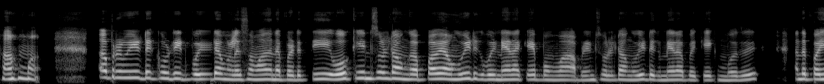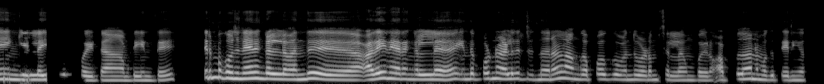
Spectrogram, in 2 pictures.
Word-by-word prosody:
ஆமா. 260 0 +1 0.7
அப்புறம் 315 -1 +1
வீட்டுக்கு 295 -3 +2
கூட்டிட்டு 265 -4 +1
போயிட்டு, 240 +2 +2
அவுங்கள 230 -3 +1
சமாதானப்படுத்தி, 225 0 -1 0.2
ஓகேன்னு 275 +1 0
சொல்ட்டு 275 -1 +2
அவுங்க 240 -3 +1
அப்பாவே 250 +3 +3
அவுங்க 240 0 +1
வீட்டுக்கு 260 -4 -1
போய் 220 -1 0
நேரா 225 +1 +3
கேட்போம் 210 -2 -3
வா! 210 - -2
அப்பிடின்னு 205 +1 -7
சொல்லிட்டு, 215 0 -3
அவுங்க 205 0 -5
வீட்டுக்கு 220 -3 -3
நேரா 210 0 0
போய் 200 0 -7
கேட்கும்போது, 195 +1 -5 0.5
அந்த 245 0 +1
பையன் 240 0 +3
இங்கே 220 -1 +1
இல்ல, 220 - +2
யூஎஸ் 465 0 -17
போயிட்டான் 190 0 -2
அப்பிடின்ட்டு, 190 +1 -5 0.4
திரும்ப 320 +1 0
கொஞ்ச 280 -2 +4
நேரங்கள்ல 260 -4 +5
வந்து 240 +4 +2 0.6
அதே 235 +4 +7
நேரங்கள்ல 230 -2 +2 0.3
இந்த 245 +1 -2
பொண்ணு 265 0 0
அழுதுட்டு 250 -1 -2
இருந்ததுனால, 225 +6 -2
அவுங்க 230 -3 -4
அப்பாவுக்கு 230 0 -5
வந்து 215 0 -4
உடம்பு 210 +1 -8
சரியில்லாம 195 -1 -7
போயிரும். 190 +1 -7
அப்பதான் 245 +5 -2
நமக்கு 205 -2 -7
தெரியும். 195 0 -7
230 Hz, 180 wpm, -22 LUFS, 210-255 Hz, 0.7 s, அதே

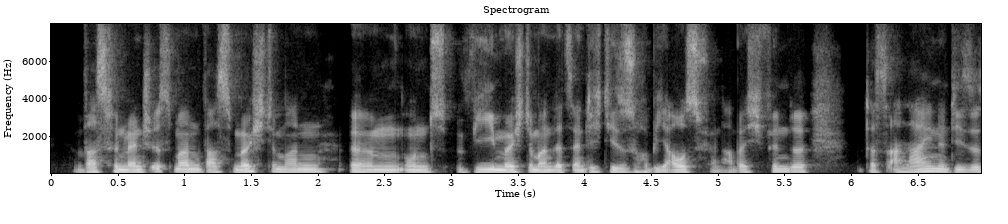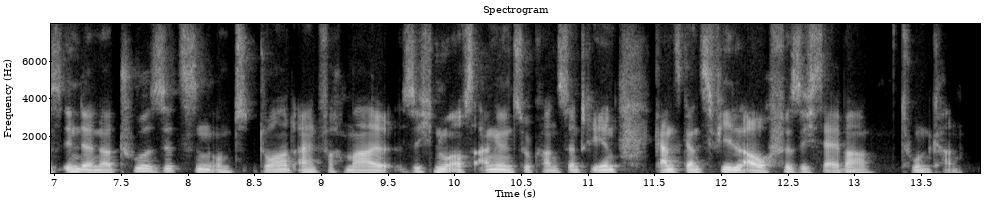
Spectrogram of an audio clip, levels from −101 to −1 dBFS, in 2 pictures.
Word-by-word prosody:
„Was 100 +3 -1
für 110 - +1
'n 100 - +5
Mensch 95 0 +2
ist 125 -1 -2
man? 110 -2 +3
Was 95 0 -2
möchte 110 +3 +1
man, 110 -1 +1
ähm, 95 -2 +2
und 95 0 0
wie 105 0 +2
möchte 95 +1 +4
man 90 -1 +3
letztendlich 90 +1 -1
dieses 90 -3 -2
Hobby 85 -1 -3
ausführen?“ 90 -5 0
Aber 90 - -5
ich 95 - -4
finde, 115 -1 -1 0.4
dass - - -7
alleine 105 +6 +2
dieses 105 +1 -3
In-der-Natur-Sitzen 115 +3 0
und 90 +1 -7
dort 100 +2 0
einfach 95 0 -3
mal 90 0 +2
sich 90 +3 -6
nur 110 0 +3
aufs - - -2
Angeln 100 -1 +3
zu - - -5
konzentrieren, 85 +5 -1 0.3
ganz, 105 0 +2
ganz 100 -2 +2
viel 100 -3 +4
auch 90 +1 +4
für - - -2
sich - - -5
selber 75 -2 -2 0.2
tun 80 -2 -5
kann. - - -15
95 Hz, 190 wpm, -23 LUFS, 90-105 Hz, 0.4 s, n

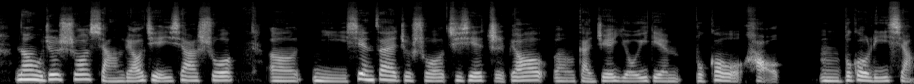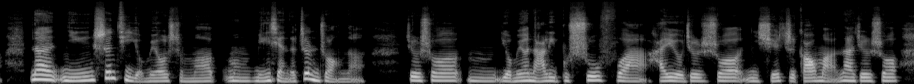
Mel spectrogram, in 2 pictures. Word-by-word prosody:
那 225 0 +8
我 210 - +7
是 - - -1
就 230 - +8
说 230 +1 +3
想 150 -10 +1
了 160 +3 +1
解 185 -4 +2
一 160 - -2
下 180 +1 +1
说， 185 +1 +1 0.3
呃， 160 -1 -1
你 150 -5 -1
现 220 - +5
在 205 -3 +3
就 180 0 -3
说 165 -1 -1
这 180 +3 -1
些 180 0 +3
指 150 -6 -1
标， 185 +3 +2
呃， 150 -1 -7
感 145 -4 -4
觉 160 +2 +1
有 150 -2 -3
一 160 +2 -1
点 145 -3 -3
不 155 - -4
够 170 -1 +2
好， - - -1 0.4
嗯， 165 -1 -1
不 190 - 0
够 190 -2 +5
理 160 0 -1
想， 165 - +1 0.3
那 225 -2 +5
您 175 +2 0
身 295 +7 +3
体 205 -10 -2
有 145 - -6
没 145 +3 -8
有 155 +1 -2
什 155 -1 -7
么， 145 +2 -7
嗯， 160 -1 -4
明 160 +2 -1
显 145 - -1
的 140 - -6
症 245 -3 +3
状 170 -7 -6
呢？ 125 - -12 0.4
就 180 -2 +1
是 - - -3
说， 175 -1 -2
嗯， 155 -2 -6
有 160 -2 -1
没 155 +2 -3
有 175 - +1
哪 160 -3 0
里 165 0 -2
不 170 +3 -10
舒 190 +3 +2
服 180 -1 -6
啊？ 150 -2 -3
还 160 - -5
有 160 -3 +1
就 160 - -3
是 160 - -2
说， 165 +1 -2
你 150 - -6
血 155 +2 -1
脂 155 -3 -5
高 155 0 +2
嘛， 160 -1 -3
那 170 -1 0
就 165 0 -2
是 - - -1
说， 165 +1 -3
165 Hz, 255 characters per minute, -20 LUFS, 155-185 Hz, 0.4 s, 那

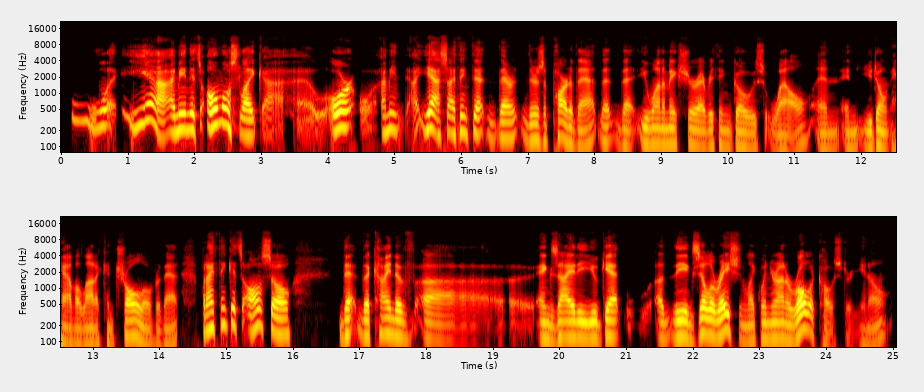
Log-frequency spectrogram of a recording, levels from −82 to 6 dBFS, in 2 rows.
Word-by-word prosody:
What 305 -6 -4
Yeah, 265 - +3
I 185 - +3
mean, 210 +2 +3
it's 205 -2 +1
almost 245 -1 +6
like, 165 -2 +2
uh - - -8 0.5
or 240 - +4
o - - -11
I 185 - -2
mean, 210 0 -5
I - - -6
yes. 205 -6 +5
I 180 -2 +1
think 185 -1 -5
that 175 -1 +1
there 145 +1 -2
there's 135 -4 -4
a - - -7
part 140 0 0
of 110 - -4
that 105 +1 -3
that 120 0 -6
that 105 -2 -6
you 115 -3 -6
wanna 115 -1 -2
make 110 -1 -4
sure 110 -2 -5
everything 100 0 -7
goes 90 -1 -6
well, 85 +8 -7
and 90 0 -10
and 90 +1 -11
you 95 -3 -8
don't 95 -5 -4
have 95 -2 -4
a 90 - -5
lotta 90 0 -4
control 120 +6 -1
over 85 -1 -9
that. 90 +4 -9 0.3
But 160 - 0
I 180 - +4
think 210 +2 -7
it's 215 -4 -2
also 155 -5 +2 0.8
that 140 +4 0
the 125 -1 +2
kind 140 0 -1
of, 120 -2 -1
u - - -16
uh, 105 -2 -7 0.5
anxiety 120 +3 +1
you 115 +1 -1
get, 125 +3 +3
w - - -27
uh, 115 - -4 0.2
the 125 0 +4
exhilaration, 130 - +3
like 100 +1 -8
when 115 -1 -4
you're 115 0 -2
on 115 -1 0
a 105 - -2
roller 165 +11 +7
coaster, - - -10
you 90 -1 -18
know. 90 +6 -12
125 Hz, 165 wpm, -22 LUFS, 100-170 Hz, 0.8 s, roller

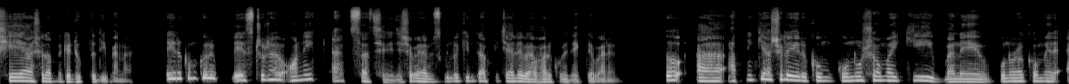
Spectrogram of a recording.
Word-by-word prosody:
সে 165 - +3 0.2
আসলে 145 -1 0
আপনাকে 130 +1 -1
ঢুকতে 125 +1 -3
দিবে - - -5
না। - - -14 0.3
তো - - -59
এরকম 280 +1 +1
করে 305 -1 +6 0.2
Play - - +3
Store 215 0 0
এ - - +2 0.2
অনেক 225 +4 -1 0.2
apps 170 - +3
আছে 120 - -5
যেসব 110 - -1
apps 125 0 +1
গুলো 150 +1 -2
কিন্তু 155 0 -3
আপনি 150 - -15
চাইলে 145 0 +2
ব্যবহার 115 0 0
করে 110 - -4
দেখতে 100 - -6
পারেন। - - -6 0.5
তো - - +7 0.3
আ - - +5 0.3
আপনি 215 +5 -7
কি - - +1
আসলে 225 -1 +4
এরকম 170 -1 +1 0.2
কোনো 170 +2 +2
সময় 185 -2 +2
কি 185 -1 -2 0.3
মানে 125 0 +1 0.3
কোনো 145 +1 +1
রকমের 150 -1 -1
155 Hz, 210 wpm, -23 LUFS, 130-190 Hz, 0.5 s, তো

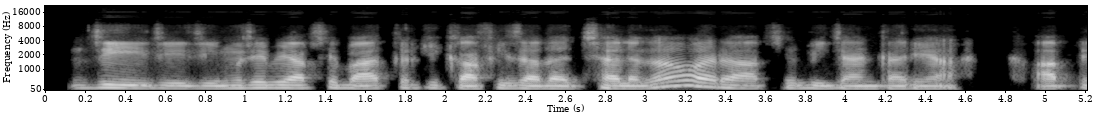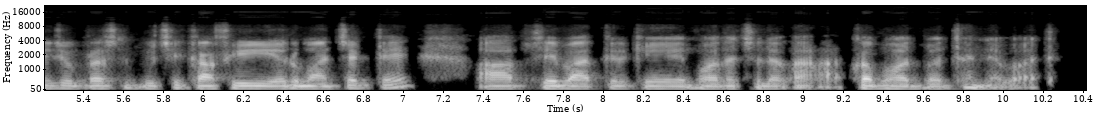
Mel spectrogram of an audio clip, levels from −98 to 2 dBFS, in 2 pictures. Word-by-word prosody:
जी, 125 -1 +2
जी, 115 -1 -3
जी। 110 0 -3
मुझे 125 +3 0
भी 130 - 0
आपसे 125 +2 +2
बात 115 -2 +3
करके 125 0 -7
काफ़ी 105 +3 +3
ज़्यादा 110 -1 +3
अच्छा 105 +2 +2
लगा 110 - +2
और 175 -5 +4
आपसे 115 -2 -1
भी 115 -2 -2
जानकारियाँ 105 -1 0 0.5
आपने 110 +2 0
जो 115 -1 -3
प्रश्न 110 0 -2
पूछे 110 - -3
काफ़ी 110 0 +2
रोमांचक 105 +3 +1
थे। 155 - -1 0.5
आपसे 105 +2 0
बात 100 - +1
करके 100 -1 -3
बहुत 100 0 0
अच्छा 105 - -4
लगा - - -1
आपका - - +1
बहुत-बहुत 100 -2 -2
धन्यवाद। - - -4
110 Hz, 185 wpm, -23 LUFS, 105-120 Hz, 0.5 s, और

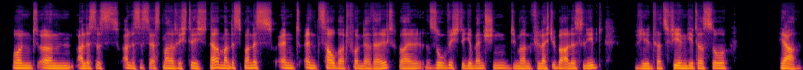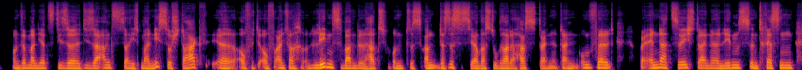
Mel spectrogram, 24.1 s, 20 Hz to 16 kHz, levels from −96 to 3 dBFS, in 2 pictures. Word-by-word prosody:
und, 135 -1 +2
ähm, 130 -2 +3
alles 130 -1 +1
ist 130 -3 -4
alles 135 -1 -2
ist 135 - -5
erst 120 - -3
mal 130 -1 +4
richtig 125 0 -1
ne, 140 +4 +6
man 135 -2 +2
ist 135 - -2
man 140 - +2
ist 145 - 0
ent 135 -4 0
entzaubert 135 -4 +2
von 125 +1 -2
der 120 -2 -1
Welt, 120 +5 0
weil 125 +2 +1
so 135 0 -1
wichtige 135 -1 0
Menschen, 130 +1 -1
die 125 - -5
man 125 -1 +1
vielleicht 125 +1 0
über 135 0 +1
alles 125 -1 +1
liebt, 140 +4 +1 0.5
jedenfalls 120 0 -1
vielen 135 -1 +5
geht 130 0 +1
das 130 -2 +1
so 130 -1 +1 0.8
ja, 120 -2 +4 0.2
und 130 -2 -3
wenn 135 0 0
man 130 -1 +2
jetzt 135 +1 -4
diese 130 -2 +1
diese 135 +1 -1
Angst, 145 0 -4
sage 130 - -2
ich 120 +1 -4
mal, 125 -2 0
nicht 180 - 0
so 140 - 0
stark, 150 +7 0
äh, 145 - -5 0.2
auf 130 -3 -5
d - - -11
auf 125 - -4
einfach 135 -3 -1
'n 130 +1 -6
Lebenswandel 135 -6 +3
hat 120 0 -2
und 125 -4 -3
das 125 -3 -4
an 140 -1 +1
das 130 -4 -2
ist 155 -6 0
es - - -4
ja, 120 -2 +1
was 120 -1 0
du 130 0 -5
grade 125 -2 0
hast, 125 -1 -1
deine 130 +1 -3
dein 125 +1 -3
Umfeld 150 -1 +1 0.4
verändert 150 +2 +1
sich, 150 +1 0
deine 130 -1 -1
Lebensinteressen, 135 +1 +1
130 Hz, 185 wpm, -24 LUFS, 125-140 Hz, 0.8 s, ne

